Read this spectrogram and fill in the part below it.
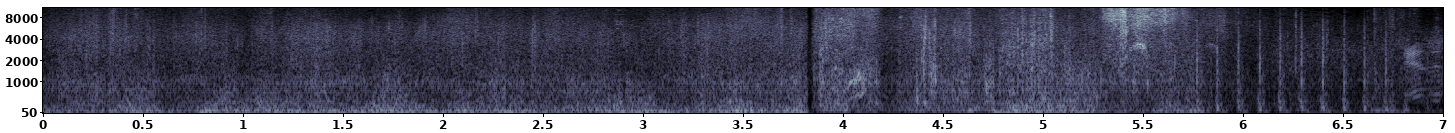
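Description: Wind rushes loudly during a fall through the air.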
